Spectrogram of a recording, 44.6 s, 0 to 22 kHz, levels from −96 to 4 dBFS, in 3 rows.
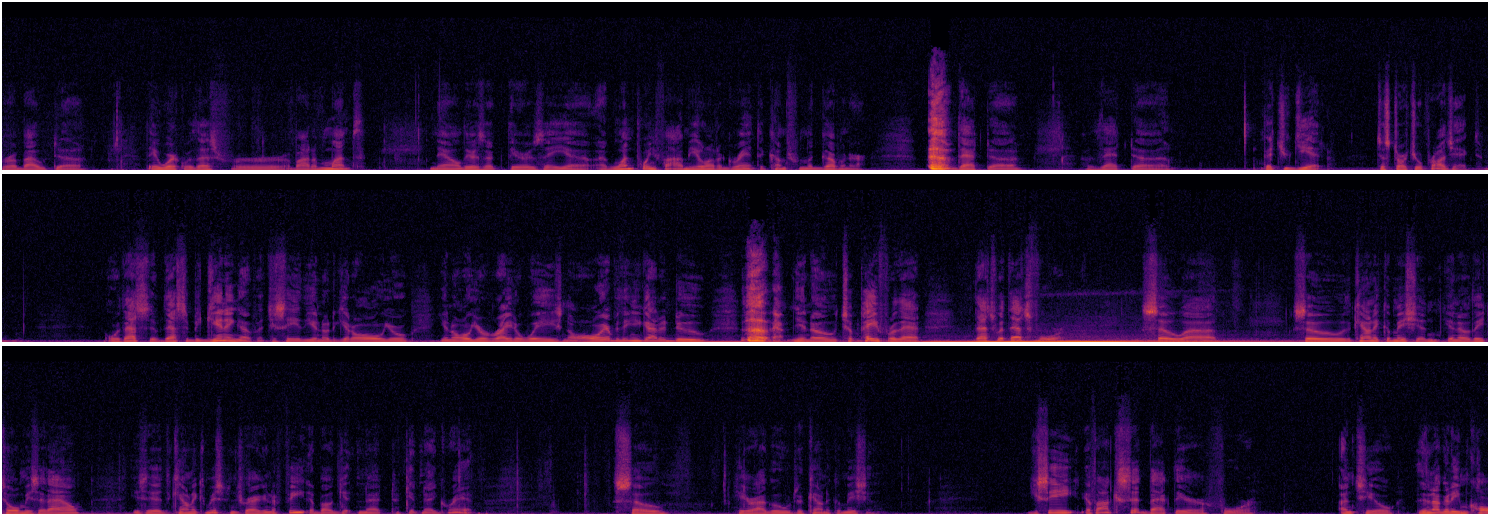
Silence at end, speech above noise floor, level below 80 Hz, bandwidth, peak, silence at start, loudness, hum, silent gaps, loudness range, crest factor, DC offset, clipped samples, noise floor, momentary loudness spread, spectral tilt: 0 s; 29 dB; -46 dBFS; 19 kHz; -12 dBFS; 0 s; -42 LUFS; none; none; 12 LU; 30 dB; under 0.1%; under 0.1%; -70 dBFS; 18 LU; -5 dB/octave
